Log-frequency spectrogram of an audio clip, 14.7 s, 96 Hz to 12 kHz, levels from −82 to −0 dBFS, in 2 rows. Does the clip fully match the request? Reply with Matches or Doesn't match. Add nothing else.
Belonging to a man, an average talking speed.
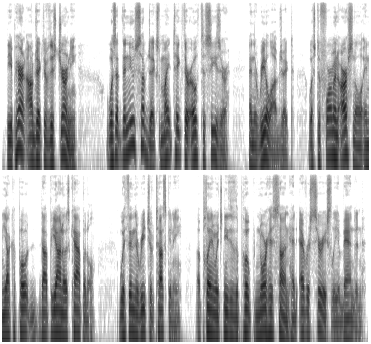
Matches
